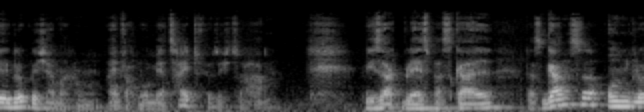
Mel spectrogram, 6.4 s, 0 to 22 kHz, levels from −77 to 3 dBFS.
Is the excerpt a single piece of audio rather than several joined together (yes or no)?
yes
